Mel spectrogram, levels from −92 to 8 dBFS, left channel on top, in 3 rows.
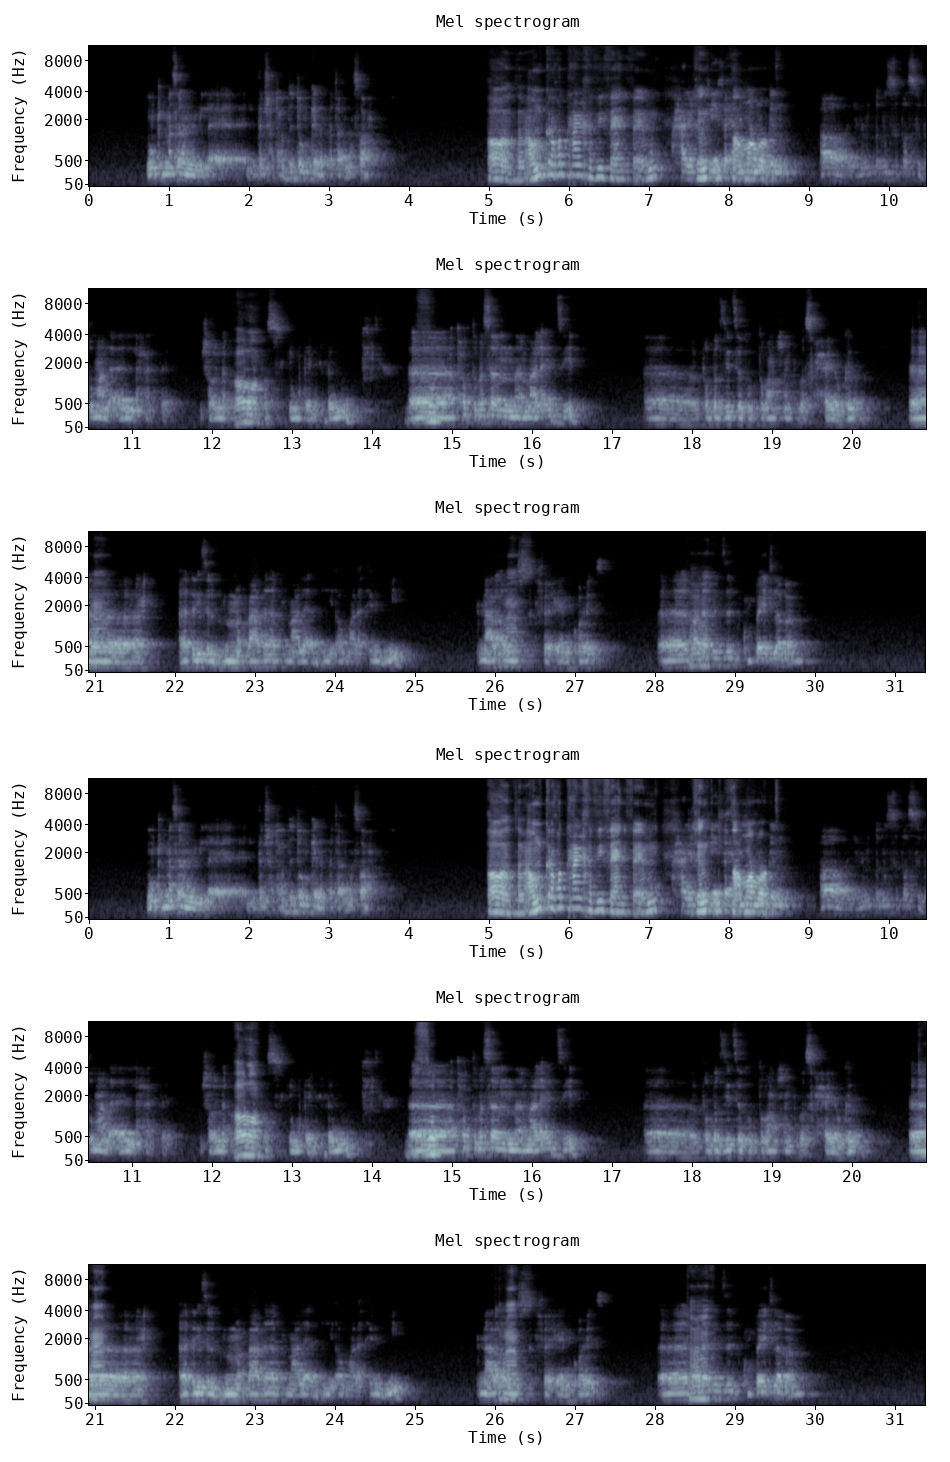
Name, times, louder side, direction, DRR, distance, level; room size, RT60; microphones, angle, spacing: voice 1, 0.7-3.6 7.0-8.7 9.1-11.5 11.9-14.0 14.5-16.5 17.4-20.1 20.7-21.7 22.1-24.8 25.8-27.3 28.0-29.9, right 1 dB, 15° left, 1.1 m, -30 dB
voice 2, 5.0-8.5 12.3-12.6 14.4-14.8 20.9-21.2 26.1-26.3 28.4-28.7, right 4 dB, 65° right, 0.5 m, -25 dB
10.0 x 7.7 x 2.3 m
head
